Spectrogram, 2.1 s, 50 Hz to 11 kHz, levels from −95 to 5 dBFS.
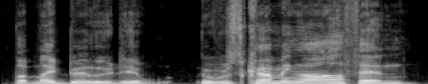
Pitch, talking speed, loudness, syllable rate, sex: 150 Hz, 195 wpm, -17 LUFS, 5.3 syllables/s, male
